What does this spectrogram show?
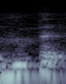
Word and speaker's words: IUPAC: Okay student, इसे pronounce करते हैं यूपेक नेम। क्या करते हैं स्टूडेंट? यूपेक नेम। ओके, है ना। इसे प्रोनाउंस क्या करते हैं स्टूडेंट? यूपेक। IUPAC को प्रोनाउंस करते हैं यूपेक, है ना। तो नेम नहीं लिखो, आप डायरेक्ट लिखो यूपेक।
